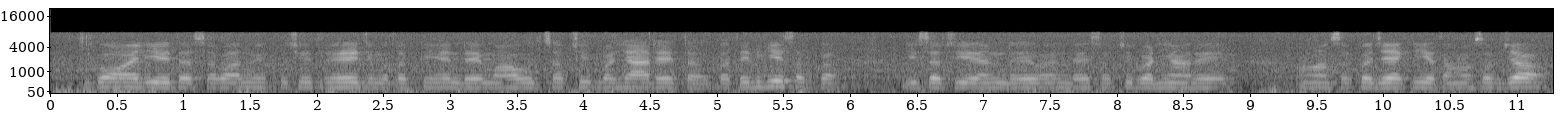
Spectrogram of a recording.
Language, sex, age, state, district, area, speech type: Maithili, female, 45-60, Bihar, Saharsa, rural, spontaneous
